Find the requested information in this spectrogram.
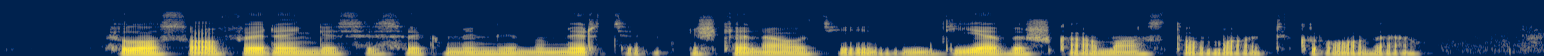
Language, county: Lithuanian, Kaunas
